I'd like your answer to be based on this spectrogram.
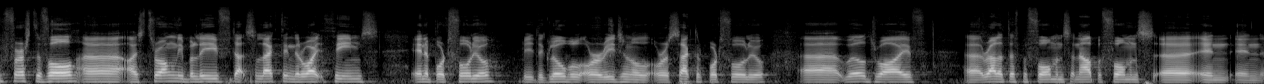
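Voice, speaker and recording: A man's voice: mid-range voice, level tone, normal speed, few pauses, fairly bright tone, smooth. A man from Belgium, a fund manager giving a business talk to an audience, hesitant with frequent fillers and restarts.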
